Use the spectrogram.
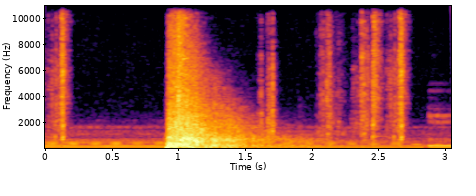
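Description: A single gunshot fired in the video game Afterfall Reconquest, a sharp loud blast that decays over about half a second, followed by a few faint clicks of game sound.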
